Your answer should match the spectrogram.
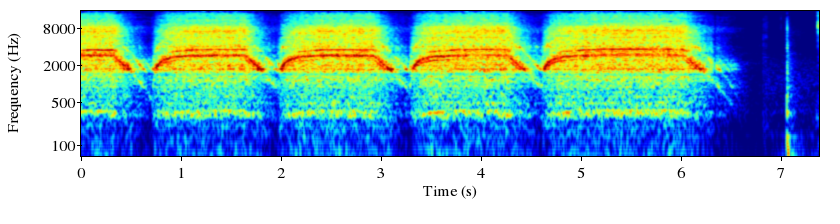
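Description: A blender pulses tomato pasta sauce in a kitchen, its motor whining up and down in five loud, even bursts of about a second each, then stopping, followed by a sharp click.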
